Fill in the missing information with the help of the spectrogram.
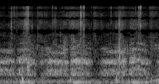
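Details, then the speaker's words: Older yellow Labrador Retriever with laryngeal paralysis, excessive panting and exercise intolerance: loud, harsh rasping inspiratory stridor on each breath in, as the larynx fails to dilate. "He has these really loud breathing sounds, and if you listen again in the video, you can hear him making that. So what's happening is he's trying to breathe in and his airway or his larynx is not dilating and expanding"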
